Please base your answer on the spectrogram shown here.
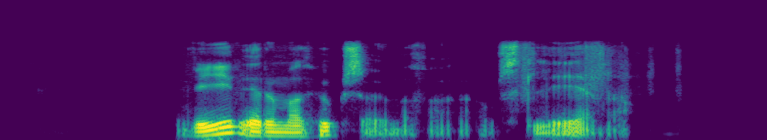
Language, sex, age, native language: Icelandic, male, 20-29, Icelandic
